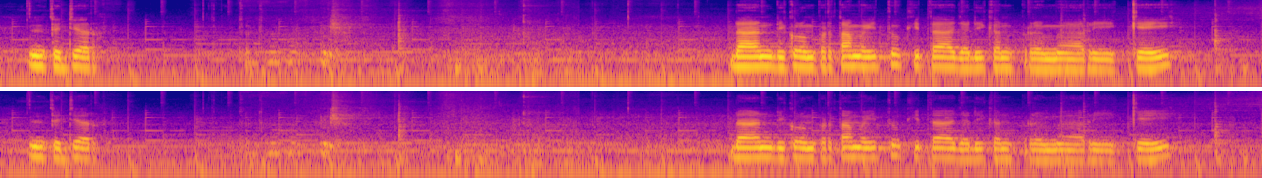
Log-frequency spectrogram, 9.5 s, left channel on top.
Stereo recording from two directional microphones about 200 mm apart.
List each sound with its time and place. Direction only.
0.2 s speech: 30° left (ahead or behind)
5.5 s speech: 30° left (ahead or behind)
